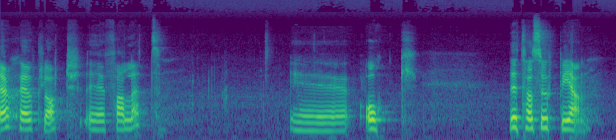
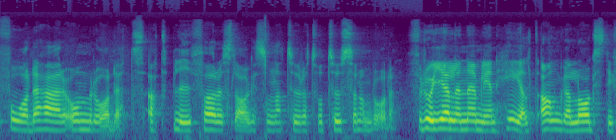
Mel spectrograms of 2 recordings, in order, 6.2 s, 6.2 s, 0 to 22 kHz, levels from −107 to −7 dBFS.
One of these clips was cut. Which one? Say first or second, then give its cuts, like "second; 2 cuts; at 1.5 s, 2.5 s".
second; 1 cut; at 4.0 s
